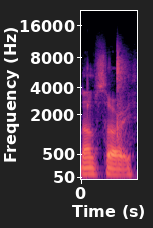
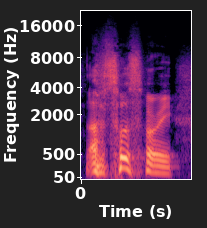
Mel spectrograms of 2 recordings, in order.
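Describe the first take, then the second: First: Said in the usual way. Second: Laughing, louder apology. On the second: Real, not acted. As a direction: laugh through the sorry.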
